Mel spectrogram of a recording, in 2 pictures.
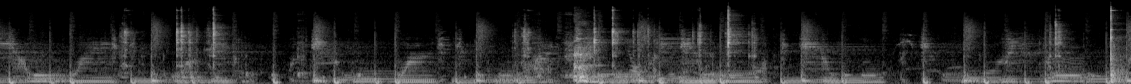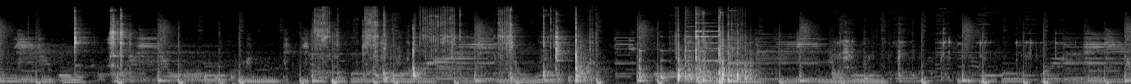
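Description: An OTC hydraulic press is ratcheted repeatedly to force a stud out of a Jeep front axle stabilizer link, giving irregular metallic clicks and clunks over a long stretch with some sharper creaks and pops.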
